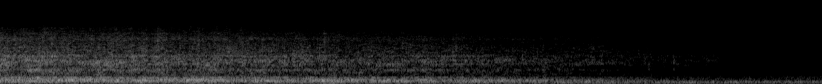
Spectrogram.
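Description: A spinning turntable whirs with a rushing noise that slows and fades away.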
